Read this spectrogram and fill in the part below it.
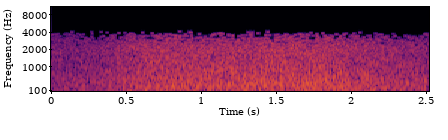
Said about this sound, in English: Yeah, I do. I think it's the waterfall.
